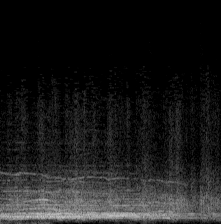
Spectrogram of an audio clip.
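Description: Crowd applause and cheering for actor Zachary Levi at a Nerd HQ panel, a dense wash of clapping and voices that swells and then gradually fades.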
